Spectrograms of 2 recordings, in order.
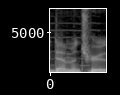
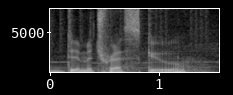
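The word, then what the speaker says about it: Dimitrescu: it's resident Evil's back oh it's lady demetrescu I butchered her name so badly and everyone knew what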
